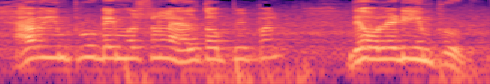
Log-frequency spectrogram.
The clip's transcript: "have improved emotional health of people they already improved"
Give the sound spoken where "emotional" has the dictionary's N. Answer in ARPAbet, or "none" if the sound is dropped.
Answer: N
